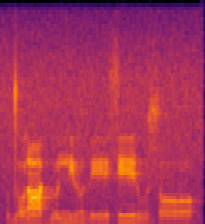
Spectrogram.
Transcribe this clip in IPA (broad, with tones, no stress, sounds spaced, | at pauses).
d ɔ̰˥ ɾ ɑ˥ ɠ ʊ˩˧ mʲ ʊː˧ ð ɪː˩ s ɪː˥ ɾ u˩˧ s ɔː˩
